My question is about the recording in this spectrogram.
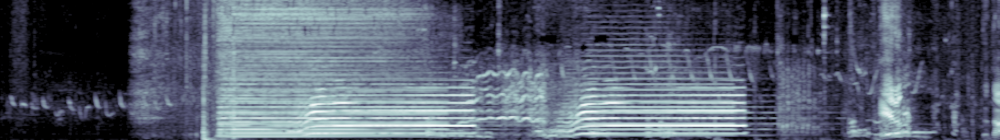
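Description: Fox-hunting horn blown in two long, loud notes, each sliding up in pitch at its start. Horses whinny around and after the notes.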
